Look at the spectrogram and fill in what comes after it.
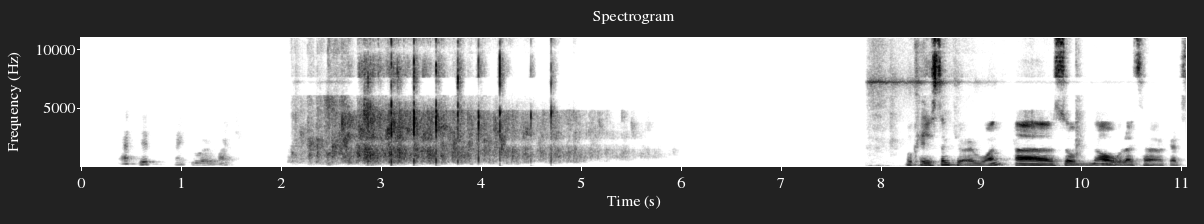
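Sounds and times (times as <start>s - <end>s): audience applauding: 2.1s - 5.9s.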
